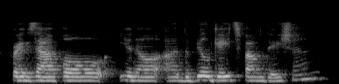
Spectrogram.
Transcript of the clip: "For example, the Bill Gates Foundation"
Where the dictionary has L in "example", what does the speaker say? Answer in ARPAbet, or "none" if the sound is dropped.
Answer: N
